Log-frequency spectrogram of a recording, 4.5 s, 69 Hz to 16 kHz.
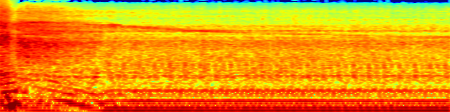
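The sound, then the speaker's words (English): A Cummins diesel truck engine rated 160 horsepower cranks and fires up, puffing black smoke, then settles into a loud, steady, low rumbling idle with a constant throb and no talking. “When you start it up, big black puff of smoke comes out.”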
